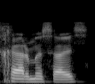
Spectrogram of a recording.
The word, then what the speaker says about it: Germisius: So the actual pronunciation is Germisius. I mean, for English people, it's tough to get that first the part of my surname.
